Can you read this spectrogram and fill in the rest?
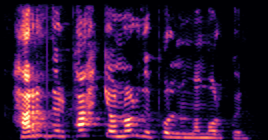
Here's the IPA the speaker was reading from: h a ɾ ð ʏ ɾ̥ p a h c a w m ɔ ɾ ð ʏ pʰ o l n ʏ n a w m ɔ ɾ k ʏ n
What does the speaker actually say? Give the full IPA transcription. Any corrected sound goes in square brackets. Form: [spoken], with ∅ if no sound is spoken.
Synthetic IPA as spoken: h a ɾ ð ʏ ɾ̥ [pʰ] a h c a w [n] ɔ ɾ ð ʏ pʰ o l n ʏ [m] a w m ɔ ɾ k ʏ n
